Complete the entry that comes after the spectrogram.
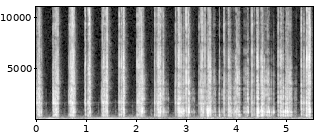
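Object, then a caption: Textured plastic hair brush back. Long nails scratch the pink-gold, pyramid-textured back of a hollow plastic hair brush in a rapid series of short strokes. Each stroke makes a dry, bright, hissing rasp with almost no ring, separated by brief pauses over a faint low hum.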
